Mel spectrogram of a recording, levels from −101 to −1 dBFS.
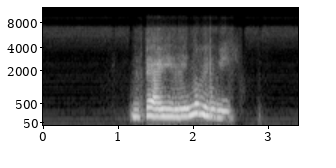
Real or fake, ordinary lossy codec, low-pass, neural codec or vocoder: fake; Opus, 16 kbps; 7.2 kHz; codec, 16 kHz, 0.5 kbps, FreqCodec, smaller model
